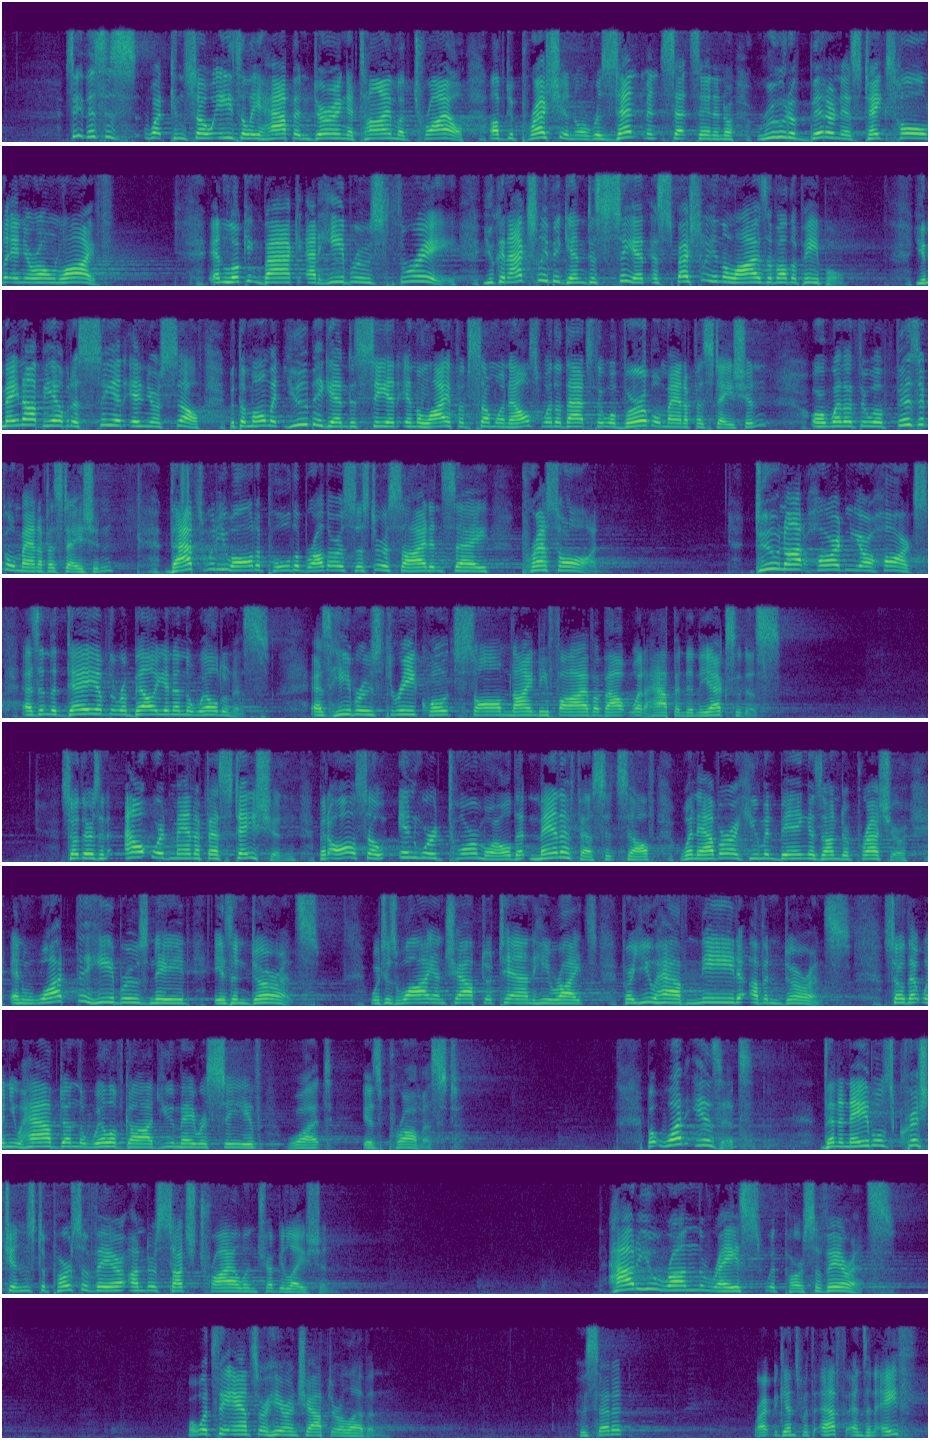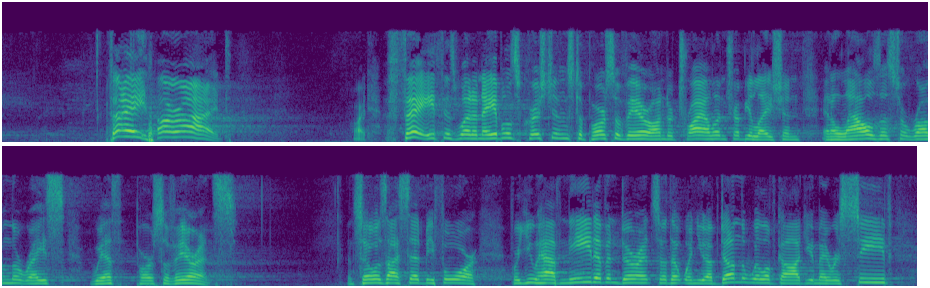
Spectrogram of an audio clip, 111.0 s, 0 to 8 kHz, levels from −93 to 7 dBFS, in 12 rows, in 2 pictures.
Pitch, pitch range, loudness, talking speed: 220 Hz, 195-245 Hz, -21 LUFS, 150 wpm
